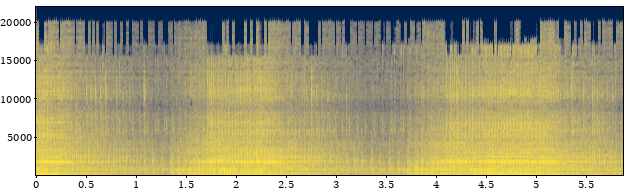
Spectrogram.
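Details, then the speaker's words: 2018 Honda CG 160 Start single-cylinder motorcycle, revved up and down: hard metallic knock under the revs; piston slap from a piston melted and cylinder scored through lack of lubrication, likely missed oil changes. "estamos com a 160 aqui start CG start 160 2018 com barulho motor e nós vamos desvendar esse mistério junto"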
